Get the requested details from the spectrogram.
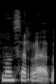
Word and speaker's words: Montserrat: And so, like, a lot of them like are curious on how to say it, and then I'll just say like, oh, it's Montserrat, but I go by Monse.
